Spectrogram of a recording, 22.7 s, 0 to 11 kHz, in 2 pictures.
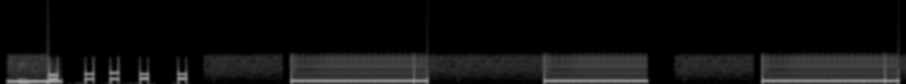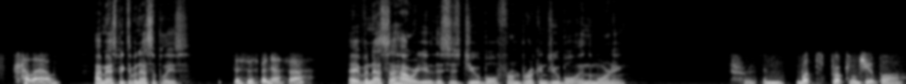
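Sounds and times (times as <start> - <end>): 
phone ringing tone over a line: 0.1 - 1.2, 3.6 - 5.4, 6.8 - 8.2, 9.5 - 11.2
speech: 11.7 - 19.2, 20.6 - 22.6.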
